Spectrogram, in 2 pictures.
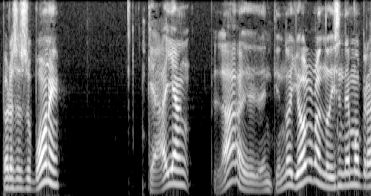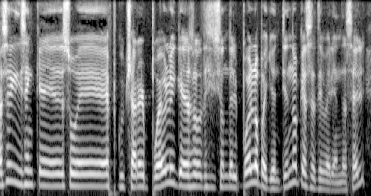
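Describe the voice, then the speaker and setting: A man's voice: sits high, animated, fast talker, a little mellow, no echo. A man with a Puerto Rican accent giving rambling, heated, slangy commentary as host of his own show. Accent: Puerto Rican Spanish. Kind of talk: casual commentary.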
